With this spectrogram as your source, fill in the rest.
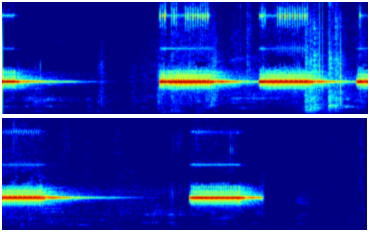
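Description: An alarm keypad beeps loudly several times.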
